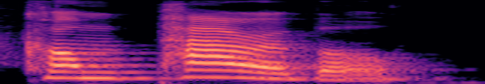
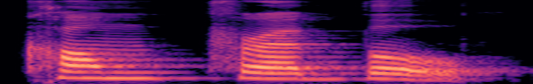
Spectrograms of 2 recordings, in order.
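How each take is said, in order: First: The vowel after the first syllable is kept. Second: The vowel after the first syllable is dropped. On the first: "you will also sometimes hear people say comparable" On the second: "that's why we get comparable"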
